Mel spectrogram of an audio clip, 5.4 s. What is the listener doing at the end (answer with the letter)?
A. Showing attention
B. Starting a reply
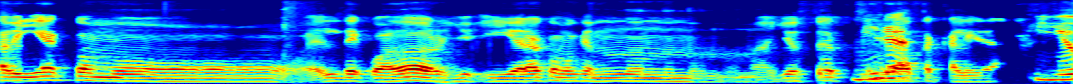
B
